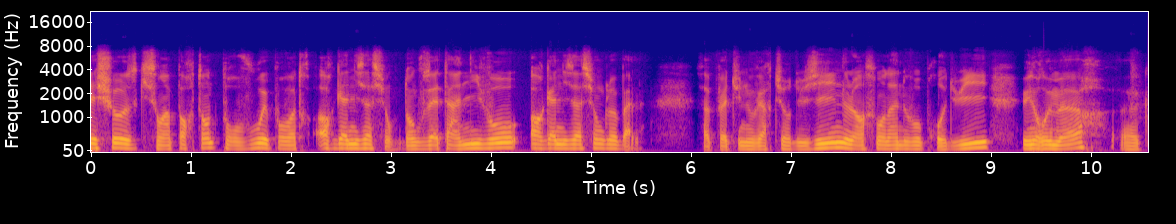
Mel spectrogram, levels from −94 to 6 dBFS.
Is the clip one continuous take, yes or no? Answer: yes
